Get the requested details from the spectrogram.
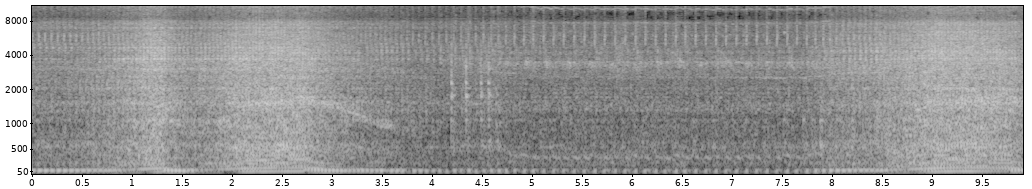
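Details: Honda Vario 150 single-cylinder scooter with a complaint of dying when throttled on morning cold start; fuel pump tested good at about 40 on the gauge; starts, idles with steady quick patter, revs up and settles back smoothly; normal.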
